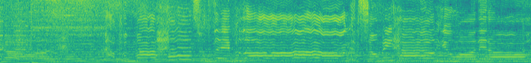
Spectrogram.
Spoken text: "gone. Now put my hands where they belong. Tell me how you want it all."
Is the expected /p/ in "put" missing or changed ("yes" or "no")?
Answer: yes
